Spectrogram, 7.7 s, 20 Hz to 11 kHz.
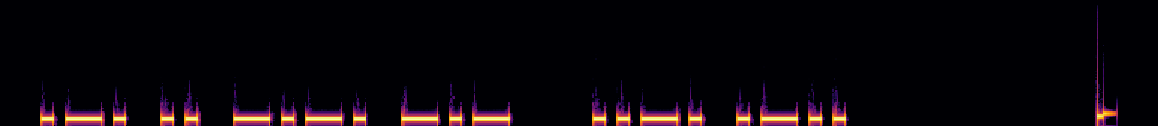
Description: Morse code, heard as a keyed tone, about 15 wpm, 700 Hz. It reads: RICK FL
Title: K1USN SST QSO Practice - 15wpm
